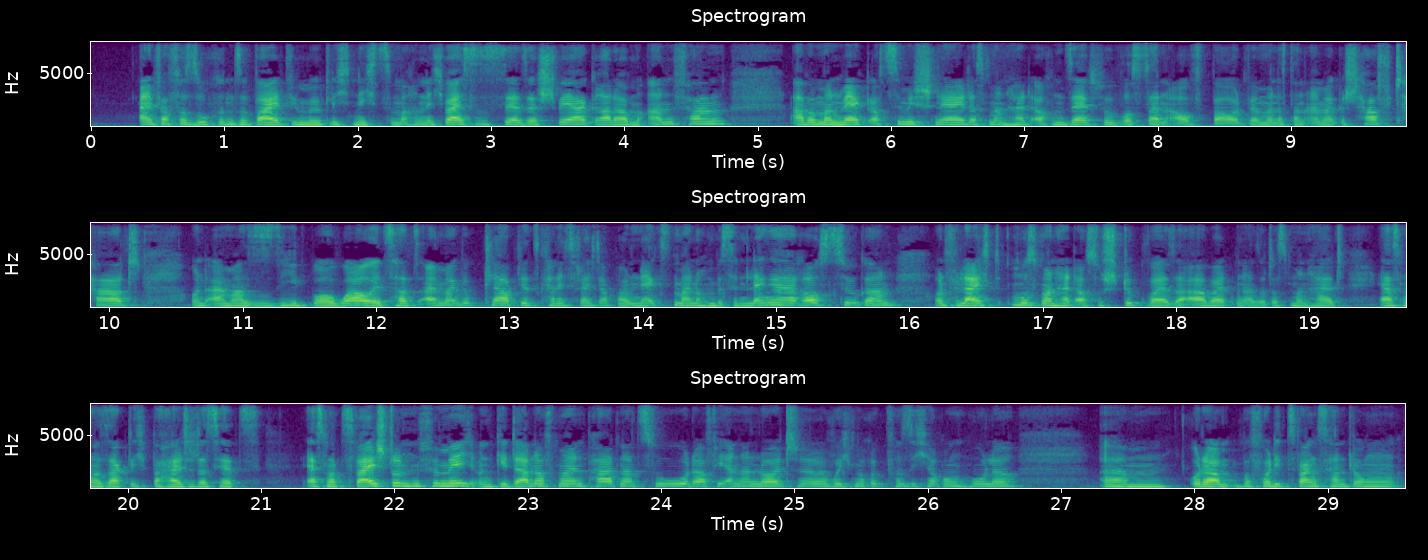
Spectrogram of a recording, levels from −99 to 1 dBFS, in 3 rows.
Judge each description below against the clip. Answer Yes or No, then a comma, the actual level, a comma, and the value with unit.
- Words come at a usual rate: No, fast, 220 wpm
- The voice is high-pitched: Yes, high, 205 Hz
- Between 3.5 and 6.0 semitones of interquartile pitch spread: No, narrow, 2.5 semitones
